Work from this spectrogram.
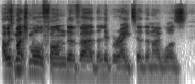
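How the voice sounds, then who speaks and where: Guy with a cold, a bit hoarse, chatting on a stream, lots of ums. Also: medium pitch, brisk. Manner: relaxed, hesitant, many ums. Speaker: guest. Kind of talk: casual chat.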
